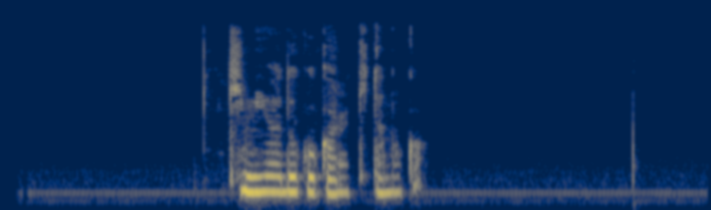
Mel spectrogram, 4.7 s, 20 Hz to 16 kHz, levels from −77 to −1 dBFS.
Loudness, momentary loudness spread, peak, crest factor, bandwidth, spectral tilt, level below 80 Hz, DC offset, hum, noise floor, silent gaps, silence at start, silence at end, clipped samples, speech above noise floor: -22 LUFS; 21 LU; -8 dBFS; 20 dB; 11 kHz; -4.5 dB/octave; -80 dBFS; under 0.1%; none; -58 dBFS; none; 1.55 s; 1.9 s; under 0.1%; 37 dB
